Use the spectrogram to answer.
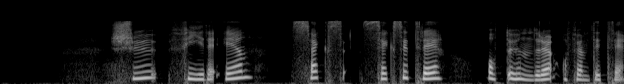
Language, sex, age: Norwegian, female, 24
